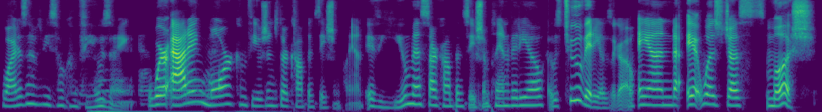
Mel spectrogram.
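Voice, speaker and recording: A woman's voice: mid-range voice, expressive, normal speed, hardly any pauses, dry recording. A woman hosting a reaction video, talking in a blunt, wry, sarcastic way and swearing casually. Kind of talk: sarcastic commentary.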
